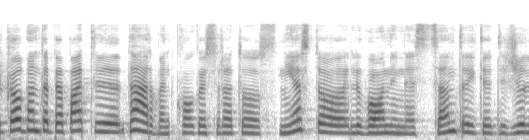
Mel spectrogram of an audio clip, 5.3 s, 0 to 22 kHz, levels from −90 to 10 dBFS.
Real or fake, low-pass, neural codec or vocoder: fake; 10.8 kHz; codec, 44.1 kHz, 3.4 kbps, Pupu-Codec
